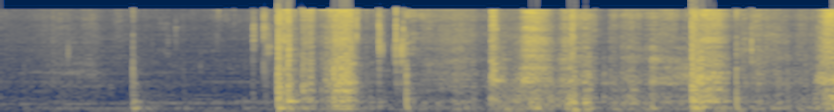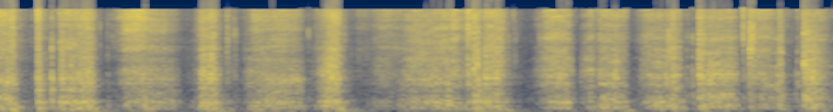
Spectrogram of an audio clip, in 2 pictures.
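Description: Cardboard shipping box being opened: packing tape tearing and cardboard flaps scraping and rustling in quick, irregular bursts with sharp clicks, starting about a second and a half in.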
